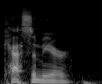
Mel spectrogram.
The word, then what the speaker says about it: Casimir: It's spelled like cashmere without the H, almost. Casimir. Casimir crystal.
